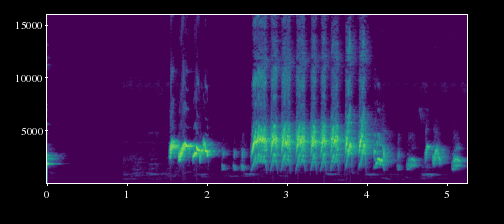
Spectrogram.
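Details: Red-whiskered bulbul song played to excite caged birds: a brief whistle, a pause, then a loud rapid run of repeated bright chirpy notes followed by short warbled phrases.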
